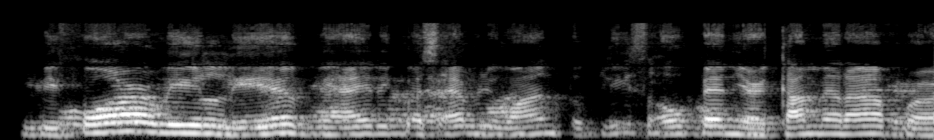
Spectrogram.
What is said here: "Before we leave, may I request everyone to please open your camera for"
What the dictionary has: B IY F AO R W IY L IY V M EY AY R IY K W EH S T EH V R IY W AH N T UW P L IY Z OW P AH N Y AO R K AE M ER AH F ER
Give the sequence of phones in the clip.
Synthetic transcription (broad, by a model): B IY F AO R W IY L IY V M EY AY R IY K W EH S T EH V R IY W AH N T UW P L IY S OW P AH N Y AO R K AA M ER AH F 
